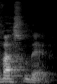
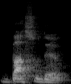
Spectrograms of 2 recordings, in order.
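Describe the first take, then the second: First: The name begins with a V sound. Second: The name begins with a B sound. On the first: "But it's Vasudev"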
